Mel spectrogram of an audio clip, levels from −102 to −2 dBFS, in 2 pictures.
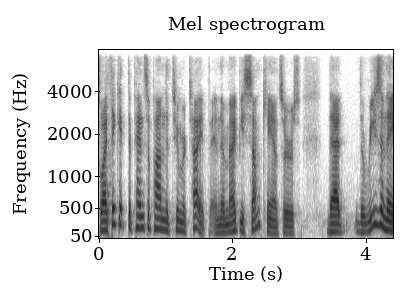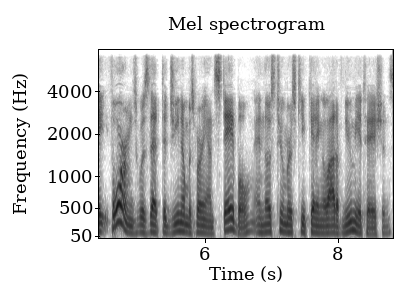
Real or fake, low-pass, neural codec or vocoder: fake; 7.2 kHz; codec, 16 kHz, 1.1 kbps, Voila-Tokenizer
